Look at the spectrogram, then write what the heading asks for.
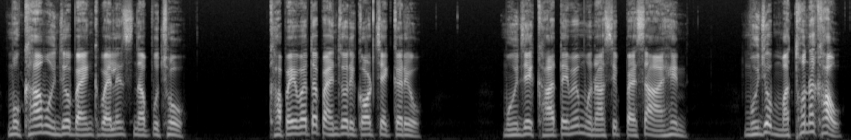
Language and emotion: Sindhi, angry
